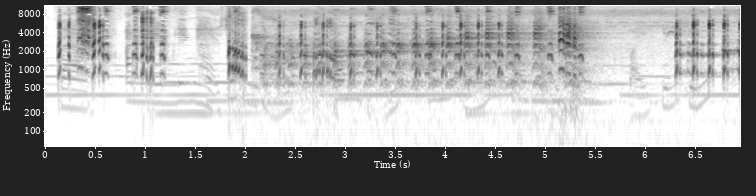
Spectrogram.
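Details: White-breasted waterhen recording played as a lure for night net-trapping in August 2024: harsh, croaking notes in fast, uneven bursts that overlap into a loud, chattering chorus, with a steady low electronic hum underneath.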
